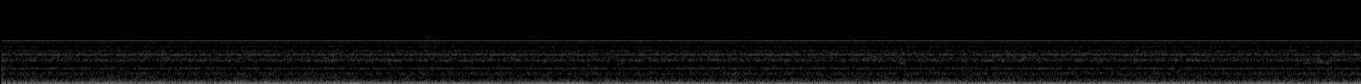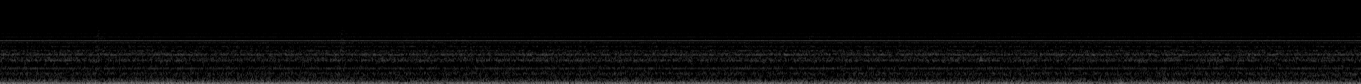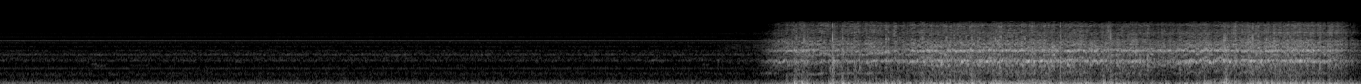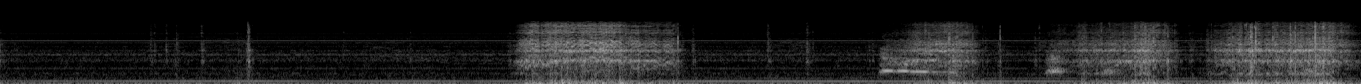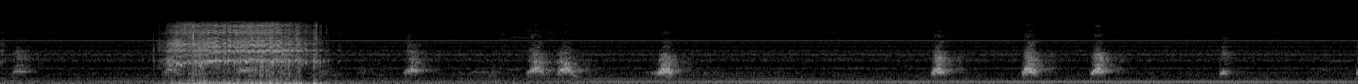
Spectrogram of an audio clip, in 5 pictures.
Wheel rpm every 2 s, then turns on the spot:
0, 0, 0, 0, 0, 0, 0, 0, 0, 0, 0, 0, 0, 0, 0, 0, 0, 50, 140, 120, 60, 0, 0, 100, 10, 30, 50, 20, 80, 0, 0, 0, 0, 0.
none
